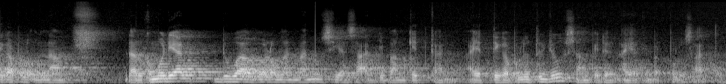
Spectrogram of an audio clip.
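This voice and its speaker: A man giving a sermon as a religious teacher, swinging his pitch dramatically and speaking straight to his listeners. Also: darkish tone, a little hiss or hum. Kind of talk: mosque sermon on a Quran chapter. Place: mosque hall. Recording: echoey mosque hall, faint ambience.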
